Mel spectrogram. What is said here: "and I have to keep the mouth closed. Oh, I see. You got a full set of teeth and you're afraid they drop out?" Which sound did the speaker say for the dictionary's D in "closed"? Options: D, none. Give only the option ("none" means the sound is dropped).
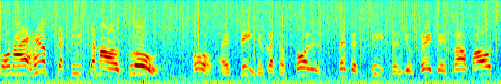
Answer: none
